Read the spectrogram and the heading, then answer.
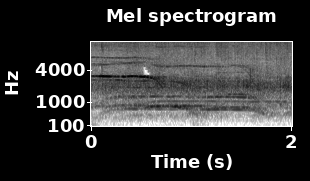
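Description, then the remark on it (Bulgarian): An audience at the church Probuzhdane (Awakening) claps steadily during a sermon, a dense, even wash of many hands that holds at the same loudness throughout, with a faint sustained tone ringing underneath. “Ако ръкопляскаш, ръкопляскай като че си на път да отключиш тая тъмница.”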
